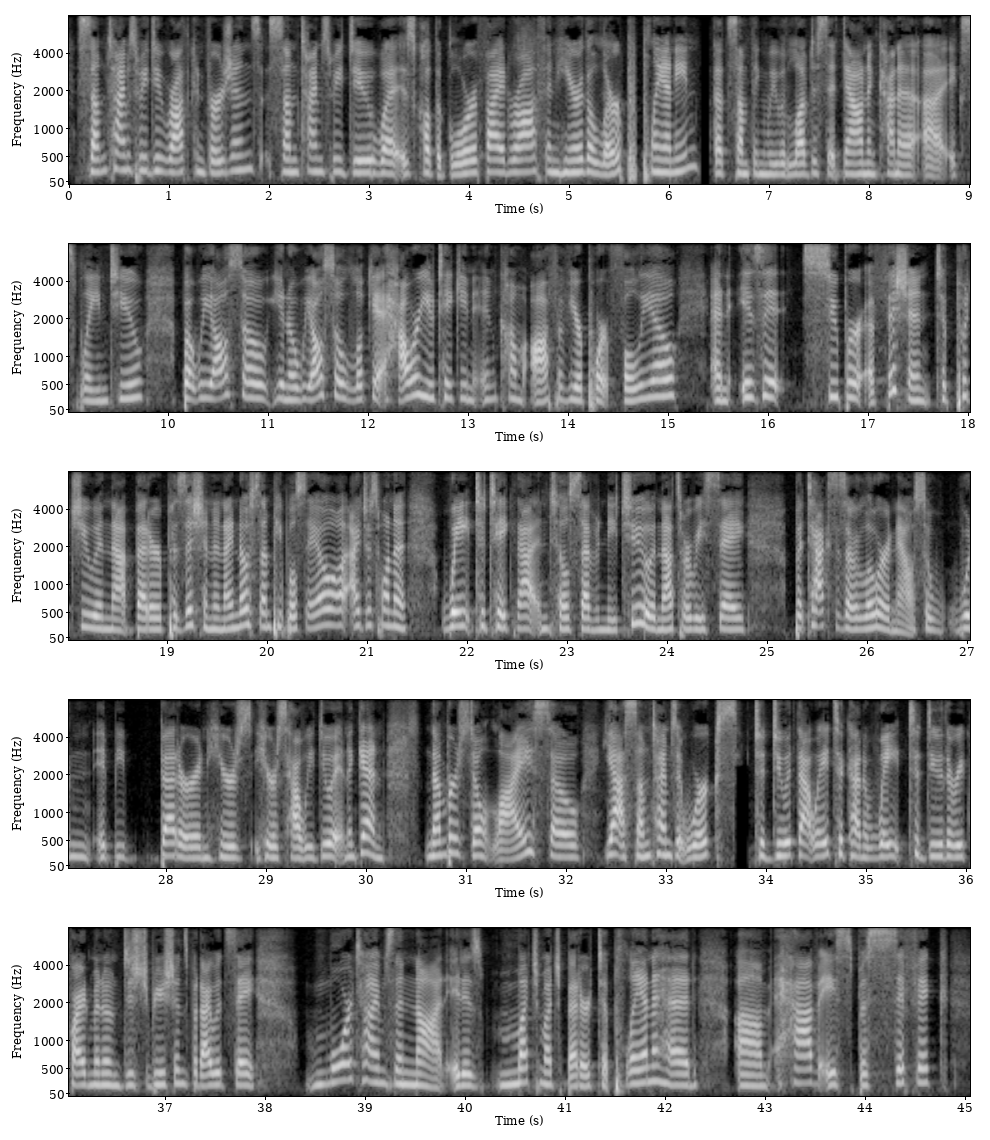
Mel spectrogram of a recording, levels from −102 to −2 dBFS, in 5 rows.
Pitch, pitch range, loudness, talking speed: 220 Hz, 200-245 Hz, -25 LUFS, 200 wpm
